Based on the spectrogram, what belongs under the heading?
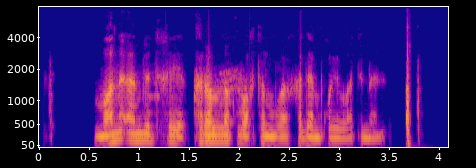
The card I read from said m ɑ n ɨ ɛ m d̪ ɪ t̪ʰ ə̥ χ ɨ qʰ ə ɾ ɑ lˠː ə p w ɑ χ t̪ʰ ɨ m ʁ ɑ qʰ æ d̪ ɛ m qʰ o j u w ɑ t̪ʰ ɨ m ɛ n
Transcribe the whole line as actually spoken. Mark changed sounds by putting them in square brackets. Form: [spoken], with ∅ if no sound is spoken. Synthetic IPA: m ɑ n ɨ ɛ m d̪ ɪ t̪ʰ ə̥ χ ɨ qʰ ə ɾ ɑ lˠː ə [q] w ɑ χ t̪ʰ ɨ m ʁ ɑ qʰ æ d̪ ɛ m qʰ o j u w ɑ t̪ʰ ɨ m ɛ n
